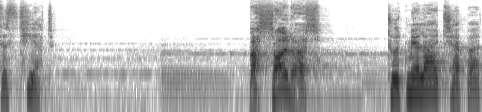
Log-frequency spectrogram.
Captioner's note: none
